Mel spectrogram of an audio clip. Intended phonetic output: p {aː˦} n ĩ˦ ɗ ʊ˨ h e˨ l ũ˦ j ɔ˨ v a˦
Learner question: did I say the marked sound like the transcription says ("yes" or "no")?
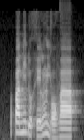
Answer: no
